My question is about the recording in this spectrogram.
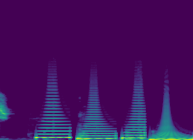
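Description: Arturia CZ V software synthesizer, an emulation of the Casio CZ phase-distortion synth, playing four short notes of differing pitch in quick succession, the last one lower and held a little longer. Each note starts bright and mellows quickly as its DCW envelope falls.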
